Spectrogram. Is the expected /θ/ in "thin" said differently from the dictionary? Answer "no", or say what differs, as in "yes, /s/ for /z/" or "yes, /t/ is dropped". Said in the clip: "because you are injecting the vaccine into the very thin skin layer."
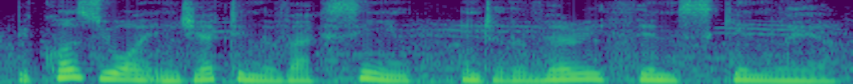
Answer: no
